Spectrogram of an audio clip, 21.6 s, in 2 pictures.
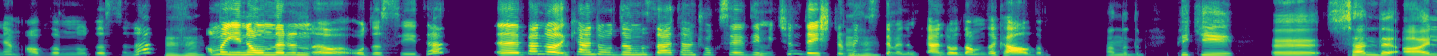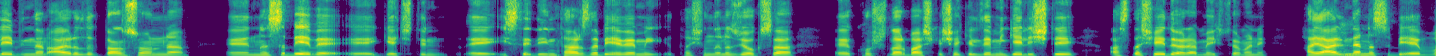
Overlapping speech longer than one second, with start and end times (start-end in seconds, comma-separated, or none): none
